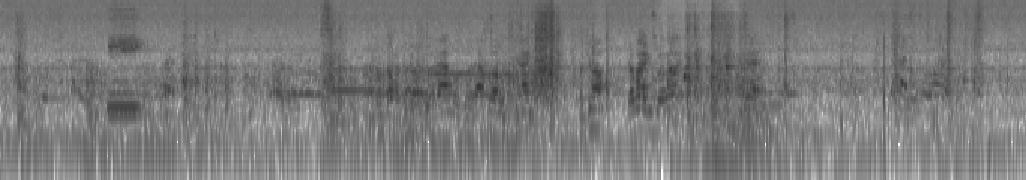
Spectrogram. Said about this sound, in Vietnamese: Đây, họ cầm kìm họ phá cửa.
